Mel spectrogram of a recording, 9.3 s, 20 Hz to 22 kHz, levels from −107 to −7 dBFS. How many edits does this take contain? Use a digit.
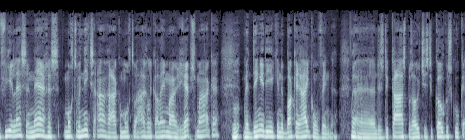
0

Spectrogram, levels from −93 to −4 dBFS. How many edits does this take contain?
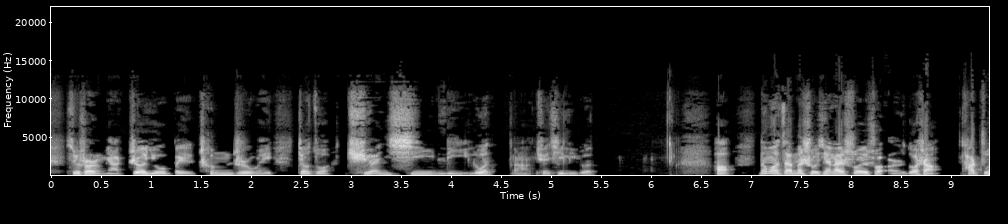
1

